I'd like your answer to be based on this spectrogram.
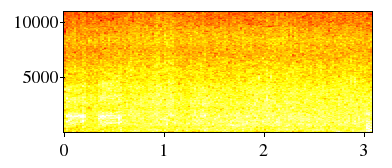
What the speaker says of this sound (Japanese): すぐ坂を降りたらこんな川の綺麗な場所へ。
